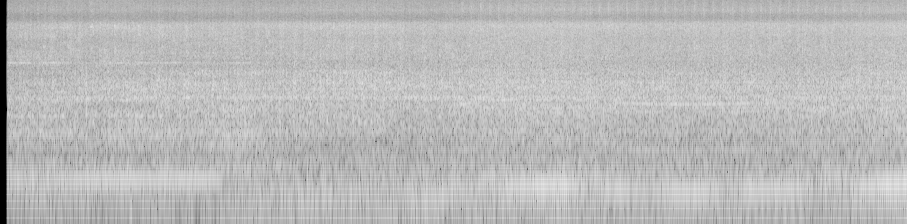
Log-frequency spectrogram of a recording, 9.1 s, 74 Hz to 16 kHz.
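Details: Isuzu 4FG1 2.4-litre inline-four idling after valve clearance adjustment to 0.25 mm intake and 0.35 mm exhaust: light fast ticking over a low rumble that appeared or worsened after adjustment, cause undetermined.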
